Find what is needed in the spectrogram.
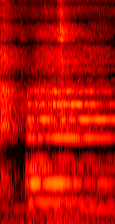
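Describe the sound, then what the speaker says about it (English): Black Tom, a large church bell as heavy as a small car, rung by pulling a rope: a single deep, resonant strike that swells and then hangs in a long steady hum, with no talking. "it's not just any bell. Black Tom weighs as much as a Mini Cooper"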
